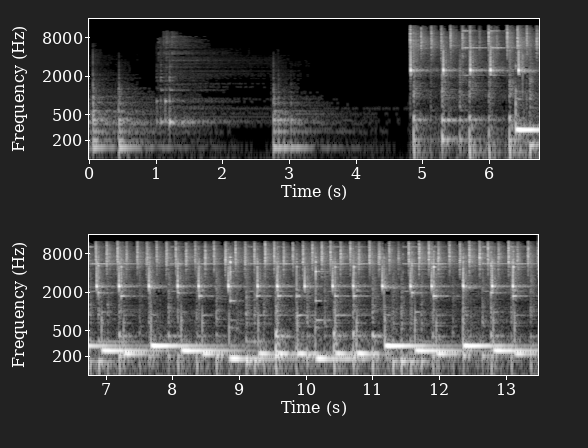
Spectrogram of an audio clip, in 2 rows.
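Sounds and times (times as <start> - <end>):
drums: 0.0 - 2.0, 4.8 - 13.4.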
